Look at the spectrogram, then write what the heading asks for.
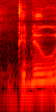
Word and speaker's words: GNU: GNU es un acrónimo recursivo que significa GNU no es Unix. En inglés, GNU is not Unix. En inglés se pronuncia GNU, pero en castellano es aceptable pronunciarlo como GNU, como si comenzara por ñ.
